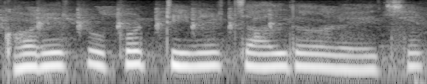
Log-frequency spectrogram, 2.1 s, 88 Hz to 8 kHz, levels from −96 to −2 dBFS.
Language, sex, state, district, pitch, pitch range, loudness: Bengali, female, Tripura, West Tripura, 235 Hz, 225-240 Hz, -14 LUFS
